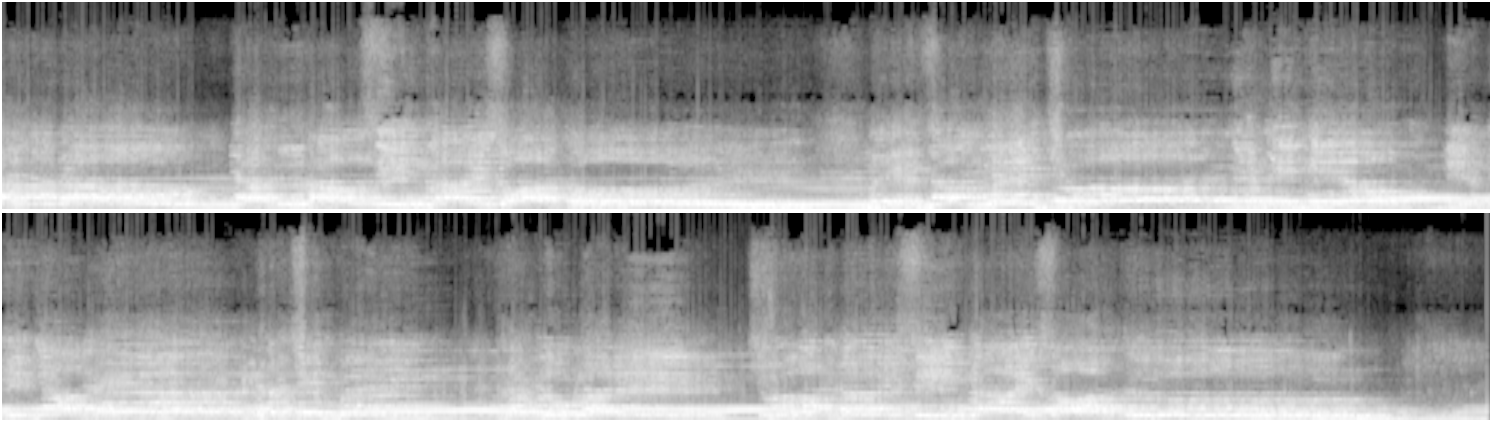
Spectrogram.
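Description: A church choir singing a Vietnamese Catholic hymn in several voices over a steady instrumental bass accompaniment.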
